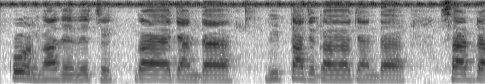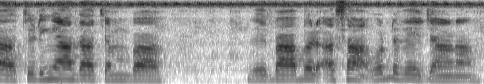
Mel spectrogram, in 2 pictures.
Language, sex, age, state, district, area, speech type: Punjabi, female, 60+, Punjab, Muktsar, urban, spontaneous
